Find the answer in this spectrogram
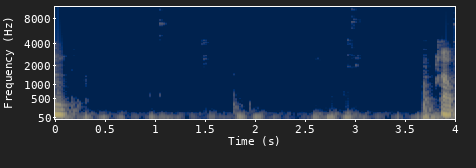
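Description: A few faint, scattered computer keyboard keystrokes, with a short spoken "Oh" near the end.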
